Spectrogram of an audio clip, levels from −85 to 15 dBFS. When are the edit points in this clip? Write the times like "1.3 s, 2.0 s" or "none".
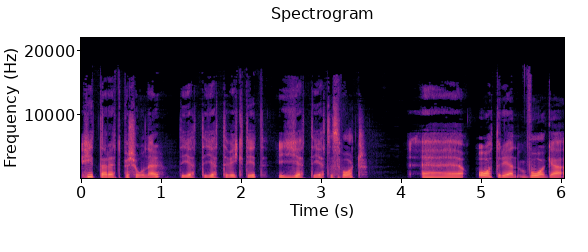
1.2 s, 2.9 s, 4.8 s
